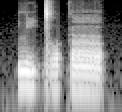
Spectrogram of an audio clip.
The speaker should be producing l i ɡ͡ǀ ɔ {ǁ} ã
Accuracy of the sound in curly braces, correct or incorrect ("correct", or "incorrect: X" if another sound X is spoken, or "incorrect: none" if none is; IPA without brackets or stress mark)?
incorrect: k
